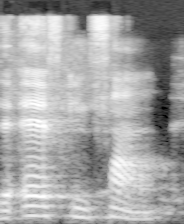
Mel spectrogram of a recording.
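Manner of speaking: ordinary talk, nothing marked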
